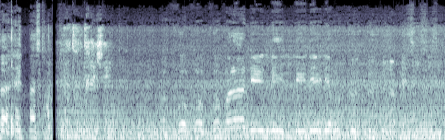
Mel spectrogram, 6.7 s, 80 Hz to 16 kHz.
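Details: Adult French-speaking male vlogger who stutters; he says his stuttering worsens when recalling a stressful period around 2004. Finding: stuttering.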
